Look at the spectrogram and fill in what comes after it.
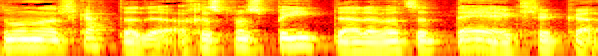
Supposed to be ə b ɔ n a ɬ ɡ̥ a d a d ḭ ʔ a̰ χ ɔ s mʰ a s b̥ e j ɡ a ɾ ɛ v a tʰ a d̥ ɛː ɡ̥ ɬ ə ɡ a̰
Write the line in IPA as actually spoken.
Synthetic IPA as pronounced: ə m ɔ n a ɬ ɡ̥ a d a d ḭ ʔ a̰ χ ɔ s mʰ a s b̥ e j d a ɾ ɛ v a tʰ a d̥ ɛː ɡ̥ ɬ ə ɡ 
